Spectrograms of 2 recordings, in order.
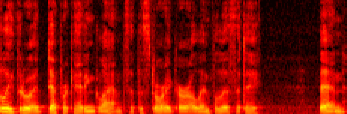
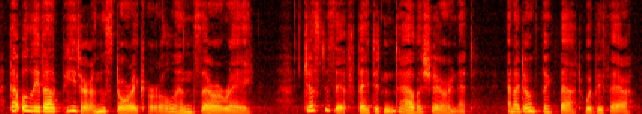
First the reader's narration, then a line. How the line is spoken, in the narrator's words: said Cecily timidly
